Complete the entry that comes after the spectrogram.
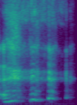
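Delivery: high short laugh; a real high laugh. Real, not acted. Laughing after answer.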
